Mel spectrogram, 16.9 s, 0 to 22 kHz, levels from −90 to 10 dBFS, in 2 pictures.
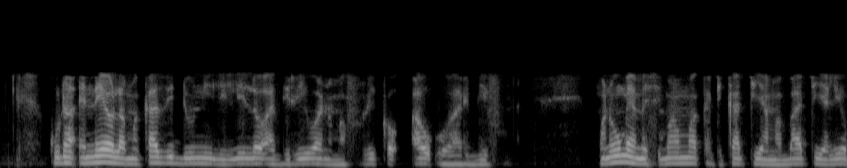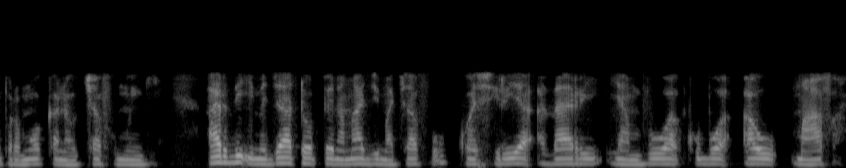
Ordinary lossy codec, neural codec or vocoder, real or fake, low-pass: MP3, 32 kbps; autoencoder, 48 kHz, 128 numbers a frame, DAC-VAE, trained on Japanese speech; fake; 3.6 kHz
